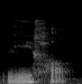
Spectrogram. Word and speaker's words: 你好: It is pronounced as 你好.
